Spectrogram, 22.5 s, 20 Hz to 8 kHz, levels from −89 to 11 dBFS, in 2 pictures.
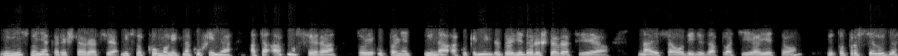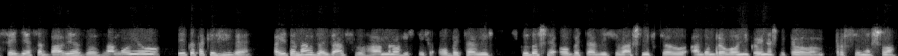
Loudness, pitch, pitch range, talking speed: -19 LUFS, 170 Hz, 155-195 Hz, 165 wpm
